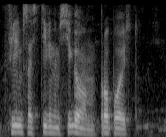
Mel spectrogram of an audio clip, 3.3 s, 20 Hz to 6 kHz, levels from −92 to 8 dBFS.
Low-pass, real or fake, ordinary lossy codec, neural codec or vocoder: 5.4 kHz; real; MP3, 48 kbps; none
